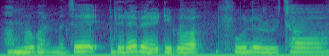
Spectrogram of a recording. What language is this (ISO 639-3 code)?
nep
